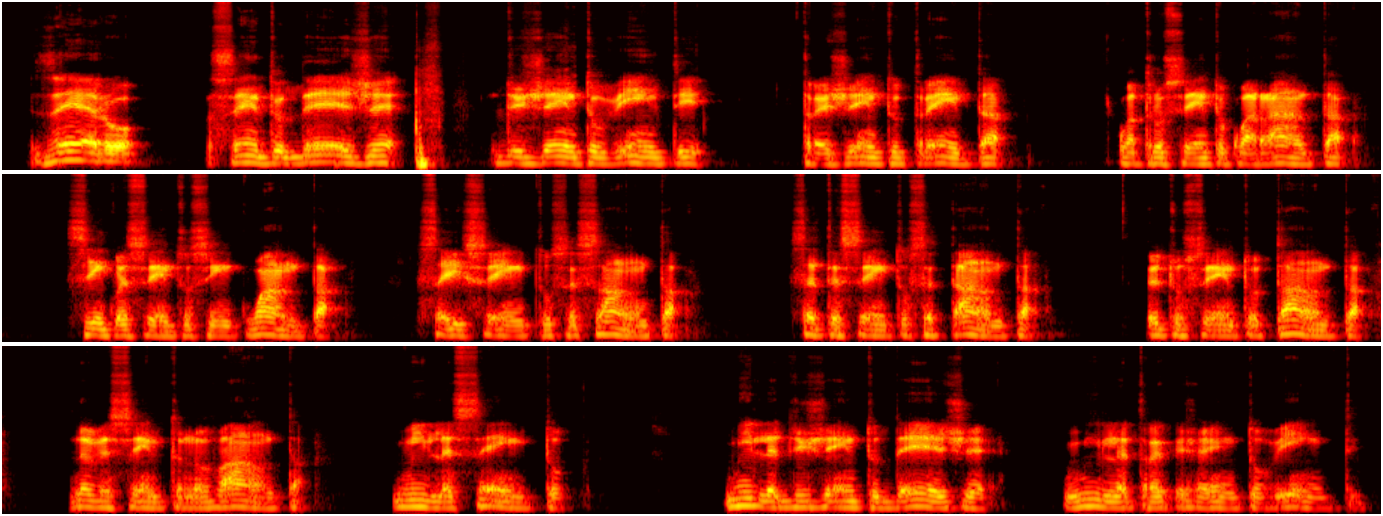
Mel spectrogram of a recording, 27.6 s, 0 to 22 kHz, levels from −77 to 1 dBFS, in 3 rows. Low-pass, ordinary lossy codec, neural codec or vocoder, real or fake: none; none; none; real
